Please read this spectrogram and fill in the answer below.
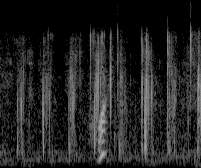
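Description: Footsteps at a steady walking pace, about two steps a second.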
